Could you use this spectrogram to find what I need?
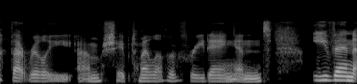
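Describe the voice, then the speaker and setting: Speaking with a Canadian accent, a woman uses a very deep, low pitch with vocal fry, recorded in a dry, close sound with no echo. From Greater Toronto Area suburb, Canada. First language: Serbian. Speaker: essayist. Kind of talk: interview.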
